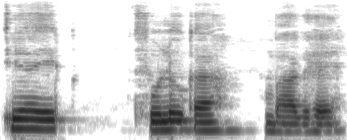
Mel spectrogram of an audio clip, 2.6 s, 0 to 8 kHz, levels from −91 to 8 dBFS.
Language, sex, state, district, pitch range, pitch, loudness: Hindi, male, Bihar, Jamui, 130-155 Hz, 135 Hz, -13 LUFS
